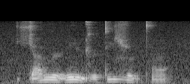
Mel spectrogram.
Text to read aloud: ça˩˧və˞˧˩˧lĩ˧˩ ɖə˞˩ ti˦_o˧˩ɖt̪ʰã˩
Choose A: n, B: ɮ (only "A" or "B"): B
